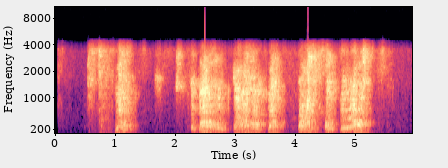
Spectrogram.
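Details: Fox Terrier fighting with its cat, giving a run of rough, noisy barks and growly bursts in quick succession after a half-second pause, about eight loud bursts over six seconds with brief gaps between them.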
